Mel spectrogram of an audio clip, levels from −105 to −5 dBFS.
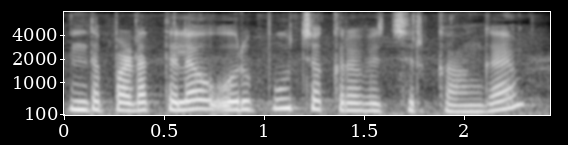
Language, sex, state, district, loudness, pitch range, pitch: Tamil, female, Tamil Nadu, Nilgiris, -17 LUFS, 215-250 Hz, 230 Hz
